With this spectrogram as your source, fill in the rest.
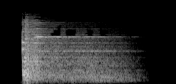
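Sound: glasses clinking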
